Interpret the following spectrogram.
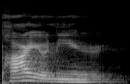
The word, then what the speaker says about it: Pioneer: ¿O no es Pioneer? Se pronuncia Pai. Pioneer. Pioneer.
